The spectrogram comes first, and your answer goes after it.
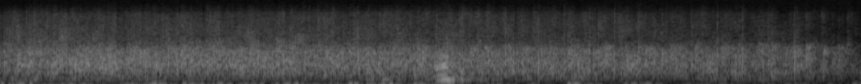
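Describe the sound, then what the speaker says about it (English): Applause from a large audience at a youth town hall in Kenya, steady and sustained throughout with dense clapping and a brief voice rising midway. "Let's give another hand of applause."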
